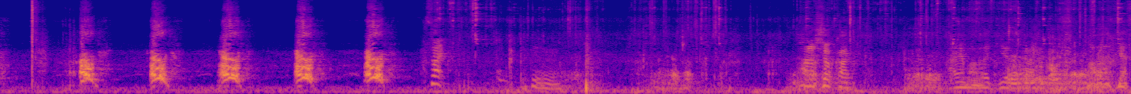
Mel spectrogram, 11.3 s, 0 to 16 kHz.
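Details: Kai, a male Rottweiler, during foundation bite work training for personal protection, gives five loud evenly spaced barks about every 0.7 seconds, followed by scuffling, a handler's voice and quieter vocal sounds.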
